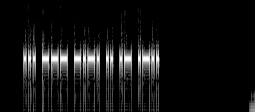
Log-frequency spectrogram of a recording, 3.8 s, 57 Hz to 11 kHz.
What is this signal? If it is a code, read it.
Morse code, heard as a keyed tone, about 36 wpm, 700 Hz. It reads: SOCIAL
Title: K1USN SST QSO Practice 35wpm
